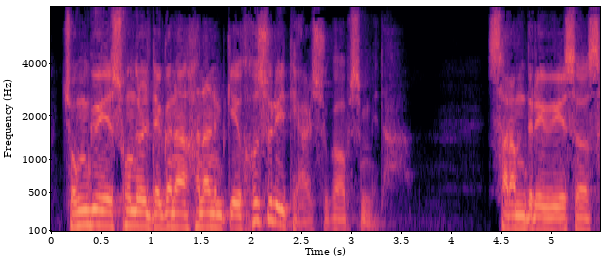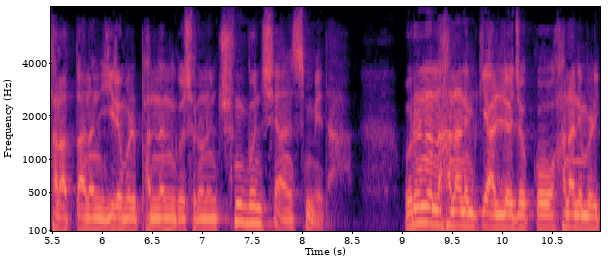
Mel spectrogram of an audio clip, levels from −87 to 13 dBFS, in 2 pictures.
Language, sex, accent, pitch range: Korean, male, native, 100-130 Hz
